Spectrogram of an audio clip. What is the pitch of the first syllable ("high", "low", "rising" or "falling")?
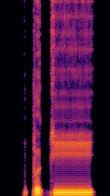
low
